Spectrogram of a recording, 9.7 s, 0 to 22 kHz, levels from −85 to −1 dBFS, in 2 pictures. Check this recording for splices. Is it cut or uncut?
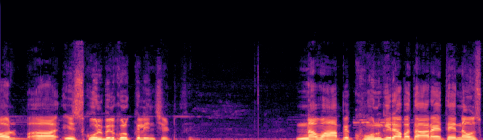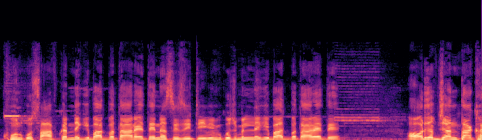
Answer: uncut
